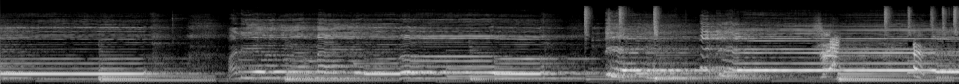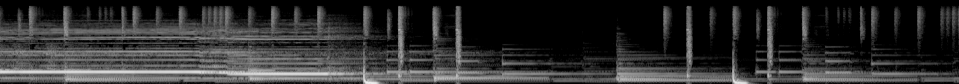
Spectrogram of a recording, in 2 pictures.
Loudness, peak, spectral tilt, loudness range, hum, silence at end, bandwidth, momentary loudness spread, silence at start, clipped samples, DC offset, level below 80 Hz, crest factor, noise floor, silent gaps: -15 LUFS; 0 dBFS; -4 dB/octave; 11 LU; none; 0.05 s; 16.5 kHz; 19 LU; 0 s; under 0.1%; under 0.1%; -26 dBFS; 14 dB; -42 dBFS; none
